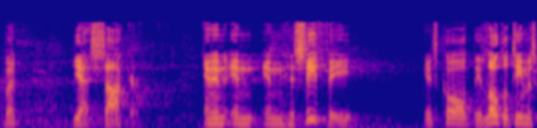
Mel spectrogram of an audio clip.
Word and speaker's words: Recife: It's pronounced Recife.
